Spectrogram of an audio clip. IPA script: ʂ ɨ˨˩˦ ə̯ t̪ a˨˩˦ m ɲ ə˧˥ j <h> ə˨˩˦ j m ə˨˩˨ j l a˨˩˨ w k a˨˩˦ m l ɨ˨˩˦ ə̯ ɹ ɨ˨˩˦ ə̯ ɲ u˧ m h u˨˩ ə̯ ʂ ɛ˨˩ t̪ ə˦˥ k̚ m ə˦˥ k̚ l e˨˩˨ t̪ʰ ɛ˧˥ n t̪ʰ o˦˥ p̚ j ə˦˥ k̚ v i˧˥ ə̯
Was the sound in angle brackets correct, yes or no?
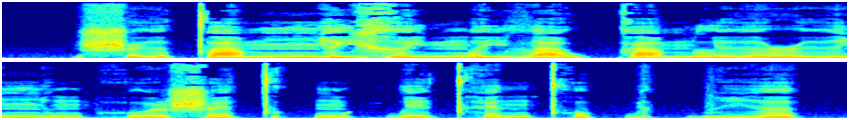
no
